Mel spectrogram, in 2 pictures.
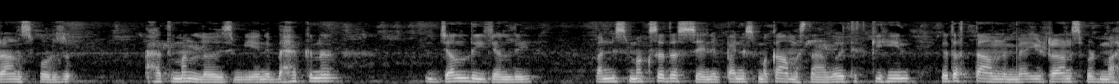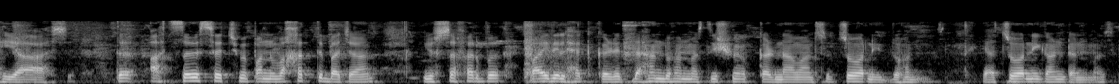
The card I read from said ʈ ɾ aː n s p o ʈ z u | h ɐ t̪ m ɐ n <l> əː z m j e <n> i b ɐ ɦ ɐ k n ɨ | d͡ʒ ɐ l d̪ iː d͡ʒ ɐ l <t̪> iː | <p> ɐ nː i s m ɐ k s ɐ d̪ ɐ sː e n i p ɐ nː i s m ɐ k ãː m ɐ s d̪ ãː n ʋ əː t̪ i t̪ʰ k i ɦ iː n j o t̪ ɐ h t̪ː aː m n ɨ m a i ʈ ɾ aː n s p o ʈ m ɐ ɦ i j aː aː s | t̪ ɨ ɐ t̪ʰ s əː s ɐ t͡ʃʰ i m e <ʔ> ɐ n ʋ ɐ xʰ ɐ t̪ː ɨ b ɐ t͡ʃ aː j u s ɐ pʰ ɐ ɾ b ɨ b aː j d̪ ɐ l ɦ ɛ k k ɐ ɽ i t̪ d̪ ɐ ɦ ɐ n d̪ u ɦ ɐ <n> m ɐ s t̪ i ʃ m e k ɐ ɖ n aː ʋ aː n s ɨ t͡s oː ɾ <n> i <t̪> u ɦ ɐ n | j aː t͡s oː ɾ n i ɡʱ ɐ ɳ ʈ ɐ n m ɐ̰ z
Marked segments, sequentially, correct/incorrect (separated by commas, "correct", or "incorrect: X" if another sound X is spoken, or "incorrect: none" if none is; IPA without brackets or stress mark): correct, correct, incorrect: d̪, correct, incorrect: p, correct, correct, incorrect: d̪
